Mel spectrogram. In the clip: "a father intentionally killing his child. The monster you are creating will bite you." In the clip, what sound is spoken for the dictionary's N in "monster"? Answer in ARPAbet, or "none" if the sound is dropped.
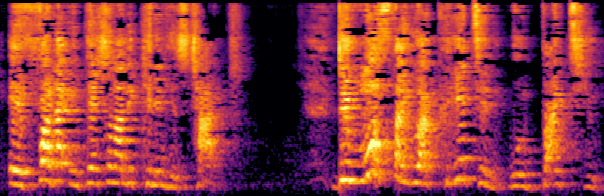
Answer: none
